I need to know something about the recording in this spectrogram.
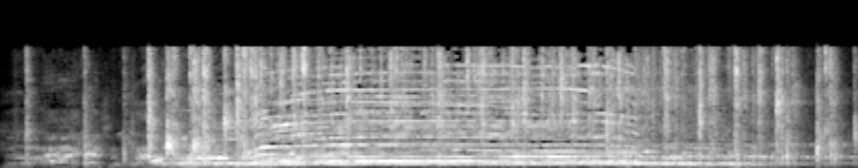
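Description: Men and women cheer and whoop loudly.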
